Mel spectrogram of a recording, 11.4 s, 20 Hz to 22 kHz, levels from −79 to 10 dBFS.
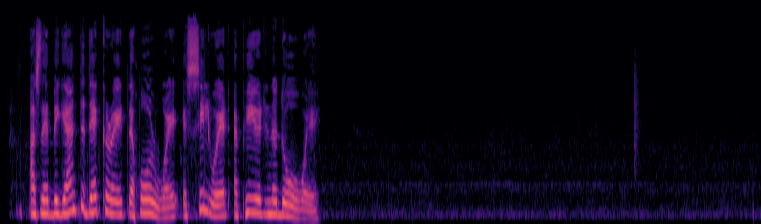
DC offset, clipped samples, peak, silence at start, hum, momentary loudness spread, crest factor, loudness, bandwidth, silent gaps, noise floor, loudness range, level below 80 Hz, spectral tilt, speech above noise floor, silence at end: under 0.1%; under 0.1%; -10 dBFS; 0.45 s; none; 7 LU; 20 dB; -26 LUFS; 16 kHz; none; -63 dBFS; 8 LU; -80 dBFS; -4 dB/octave; 38 dB; 6.65 s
